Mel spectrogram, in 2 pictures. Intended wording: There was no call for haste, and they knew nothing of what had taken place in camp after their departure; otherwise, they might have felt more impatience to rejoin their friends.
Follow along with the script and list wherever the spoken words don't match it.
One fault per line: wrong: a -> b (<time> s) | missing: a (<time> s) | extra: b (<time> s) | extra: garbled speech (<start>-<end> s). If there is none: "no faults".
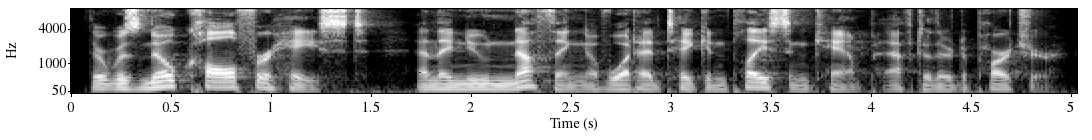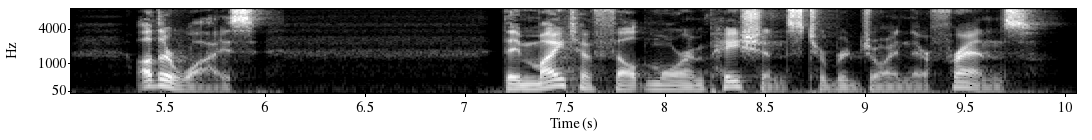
no faults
